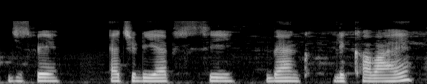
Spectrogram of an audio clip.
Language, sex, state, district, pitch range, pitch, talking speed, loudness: Hindi, male, Uttar Pradesh, Saharanpur, 145-160 Hz, 155 Hz, 100 wpm, -17 LUFS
